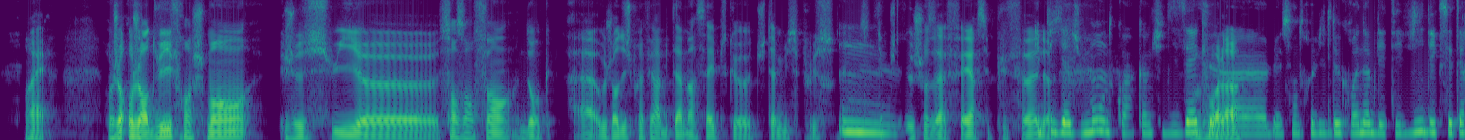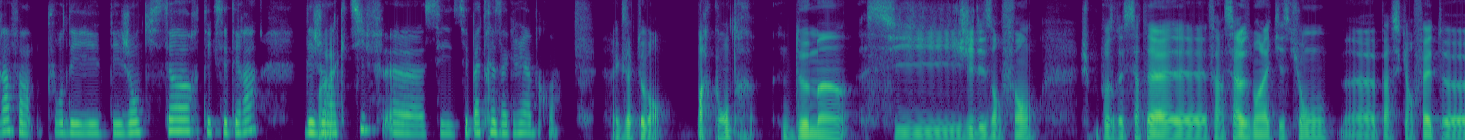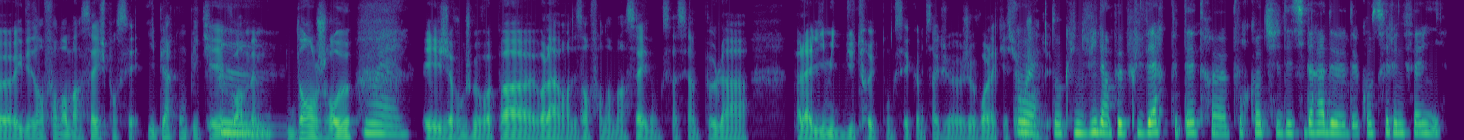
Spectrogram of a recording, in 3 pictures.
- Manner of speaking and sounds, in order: other background noise; tapping; drawn out: "si"
- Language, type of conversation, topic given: French, podcast, Comment la ville pourrait-elle être plus verte, selon toi ?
